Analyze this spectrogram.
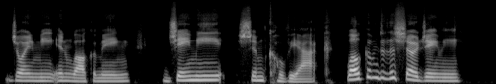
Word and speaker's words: Szymkowiak: Please join me in welcoming Jamie Shimoviaak.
